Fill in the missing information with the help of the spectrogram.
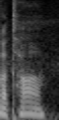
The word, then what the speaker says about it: Xatar: Ja, aber, da, aber da steht Xatar, was du gerade gesagt hast. Ja, der spricht sich aber Ratar. Ach so, ja. – Ähm, ah, das übrigens, ist kurdisch.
